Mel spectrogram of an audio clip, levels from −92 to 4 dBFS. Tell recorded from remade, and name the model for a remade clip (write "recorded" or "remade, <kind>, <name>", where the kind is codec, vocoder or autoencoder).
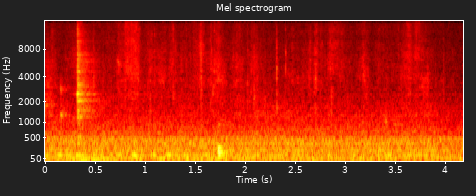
remade, vocoder, BigVGAN v2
